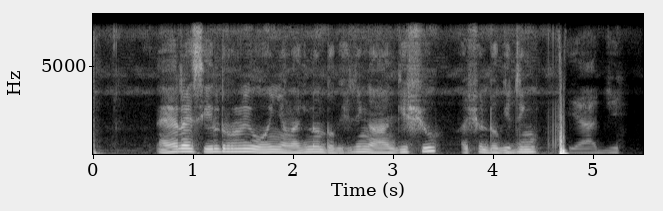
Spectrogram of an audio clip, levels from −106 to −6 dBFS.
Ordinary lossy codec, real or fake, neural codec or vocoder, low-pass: none; real; none; 7.2 kHz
